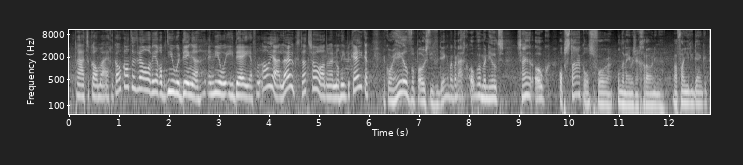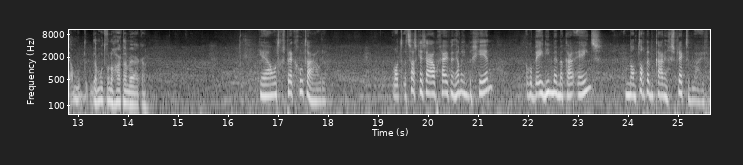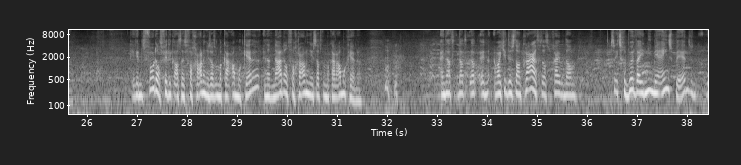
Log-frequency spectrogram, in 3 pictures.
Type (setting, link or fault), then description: setting, busy venue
